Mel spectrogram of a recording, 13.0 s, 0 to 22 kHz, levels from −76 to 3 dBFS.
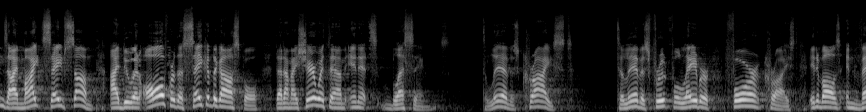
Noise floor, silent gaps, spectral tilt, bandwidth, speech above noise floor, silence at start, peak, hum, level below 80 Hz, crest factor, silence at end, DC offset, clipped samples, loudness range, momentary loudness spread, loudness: -70 dBFS; none; -5 dB/octave; 15 kHz; 48 dB; 0 s; -4 dBFS; none; -70 dBFS; 18 dB; 0 s; under 0.1%; under 0.1%; 9 LU; 12 LU; -22 LUFS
